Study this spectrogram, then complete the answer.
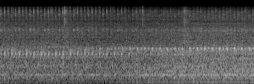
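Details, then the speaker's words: Pontiac Solstice at idle with defrost on, which engages the A/C: a light, fast metallic rattle rides over the engine once the clutch engages; the A/C compressor is the most likely cause and is then replaced. "now by doing kind of hard to hear that sound is like a rattling noise now what i've done is i've tracked it down to the heater controls"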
